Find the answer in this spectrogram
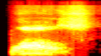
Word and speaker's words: Walz: Walz. Doesn't it sound like it should be spelled with 2 L's and an S? But it's not. It's spelled with 1 L and 1 Z.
